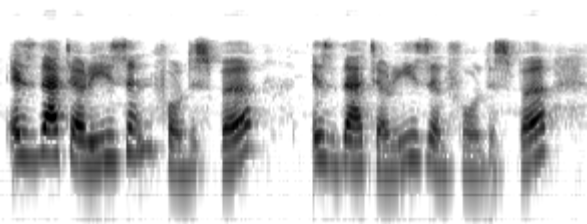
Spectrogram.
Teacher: They are said with the rising tone that just like the normal yes no question that we learned, but the meaning here is not asking.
